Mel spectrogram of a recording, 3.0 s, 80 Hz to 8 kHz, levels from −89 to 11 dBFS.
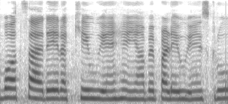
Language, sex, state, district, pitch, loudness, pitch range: Hindi, female, Chhattisgarh, Bilaspur, 235 Hz, -25 LUFS, 230-245 Hz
